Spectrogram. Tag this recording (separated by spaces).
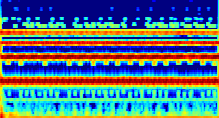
organ rock sound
